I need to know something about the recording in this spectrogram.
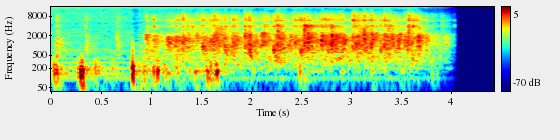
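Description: Two sharp knocks, then an audience applauding, a dense steady clapping that starts about a second in.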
